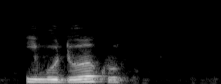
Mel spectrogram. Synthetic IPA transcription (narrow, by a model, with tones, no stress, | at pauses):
i˨bu˨ɖu˨o˦ku˧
